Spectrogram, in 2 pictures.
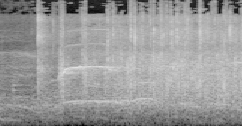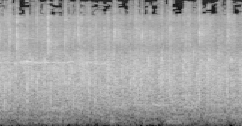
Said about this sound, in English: a big round of applause for all the nominees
